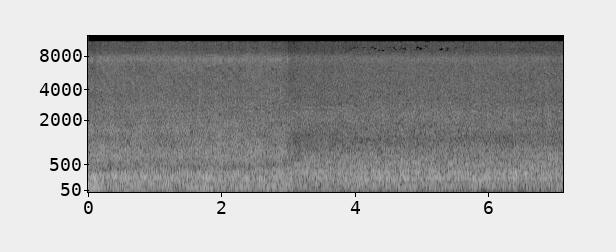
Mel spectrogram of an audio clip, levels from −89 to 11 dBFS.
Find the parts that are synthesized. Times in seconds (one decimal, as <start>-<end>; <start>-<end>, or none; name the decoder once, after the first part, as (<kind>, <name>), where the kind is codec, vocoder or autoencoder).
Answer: 0.0-3.7 (codec, SNAC); 5.8-7.1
